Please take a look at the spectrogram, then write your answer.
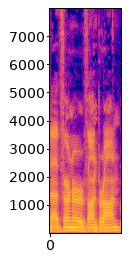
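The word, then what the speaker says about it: Wernher von Braun: And Werner, how do you say his name? Werner von Braun? – Correct, yes.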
